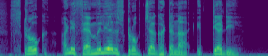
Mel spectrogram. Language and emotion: Marathi, neutral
